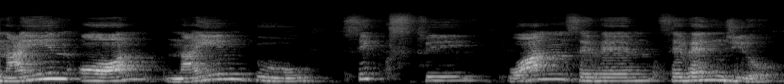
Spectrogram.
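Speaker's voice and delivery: very slow, spaced-out digits; deliberate digit-by-digit delivery for memorising; slow dictation. Real, not acted. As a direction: read out each digit with gaps between. Teacher dictates a long number.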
